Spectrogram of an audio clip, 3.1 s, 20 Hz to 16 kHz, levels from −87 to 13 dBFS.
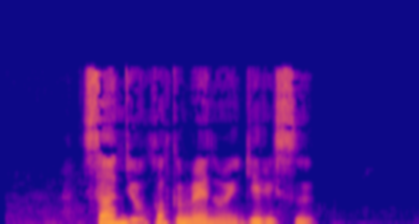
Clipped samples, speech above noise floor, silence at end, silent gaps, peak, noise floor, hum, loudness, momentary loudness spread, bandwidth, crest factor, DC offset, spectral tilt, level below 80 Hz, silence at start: under 0.1%; 58 dB; 0.8 s; none; 0 dBFS; -76 dBFS; none; -19 LUFS; 12 LU; 11.5 kHz; 20 dB; under 0.1%; -5 dB/octave; -66 dBFS; 0.65 s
